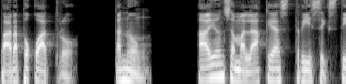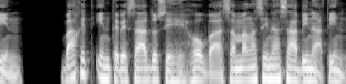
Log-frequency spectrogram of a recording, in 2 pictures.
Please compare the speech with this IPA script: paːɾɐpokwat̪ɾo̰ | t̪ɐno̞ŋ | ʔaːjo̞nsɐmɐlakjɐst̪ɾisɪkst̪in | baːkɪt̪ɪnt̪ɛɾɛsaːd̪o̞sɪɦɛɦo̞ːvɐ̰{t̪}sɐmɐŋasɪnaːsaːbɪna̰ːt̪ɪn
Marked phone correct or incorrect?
incorrect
